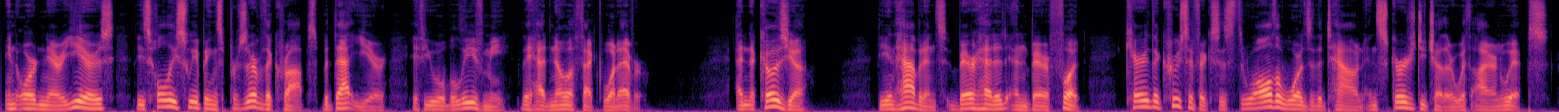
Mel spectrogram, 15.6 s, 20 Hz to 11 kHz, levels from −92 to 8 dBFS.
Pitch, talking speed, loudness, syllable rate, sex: 115 Hz, 185 wpm, -20 LUFS, 5.8 syllables/s, male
